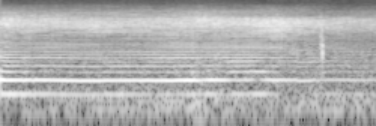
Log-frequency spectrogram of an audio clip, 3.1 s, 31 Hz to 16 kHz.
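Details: Bumblebee visiting Solomon's seal in a small garden on May 29, 2014: a steady, deep droning buzz with rich layered overtones, holding even pitch throughout and fading slightly toward the end, with one brief click near the close.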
